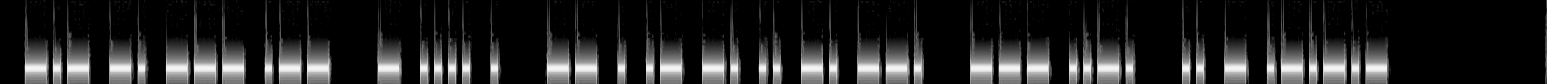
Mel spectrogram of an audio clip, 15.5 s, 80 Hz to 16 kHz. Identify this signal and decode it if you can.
Morse code, heard as a keyed tone, about 17 wpm, 700 Hz. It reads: KNOW THE MEANING OF IT.
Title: Sentences from Top 1000 Words - Review Part 6 - 17wpm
